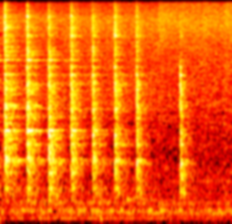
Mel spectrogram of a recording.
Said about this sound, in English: I'm just chopping the steak on the grill right now.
